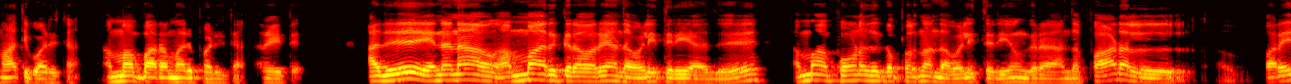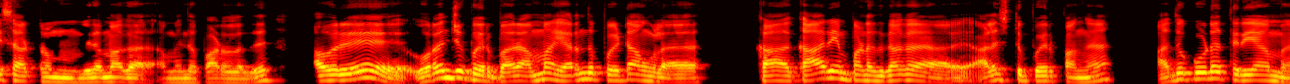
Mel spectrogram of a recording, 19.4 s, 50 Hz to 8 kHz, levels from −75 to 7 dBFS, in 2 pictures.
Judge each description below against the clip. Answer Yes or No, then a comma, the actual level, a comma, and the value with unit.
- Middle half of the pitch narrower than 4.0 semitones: No, wide, 5.4 semitones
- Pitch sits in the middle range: No, low, 130 Hz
